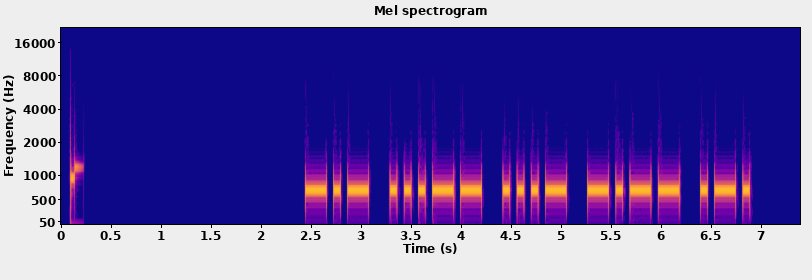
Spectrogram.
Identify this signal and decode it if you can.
Morse code, heard as a keyed tone, about 17 wpm, 700 Hz. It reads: K3VYR
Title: USA Call Signs - 5 Characters - Repeated 3x - 17wpm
